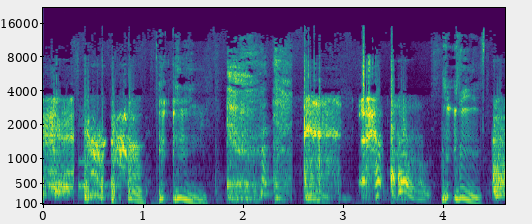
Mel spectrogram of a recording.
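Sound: coughing and throat clearing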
